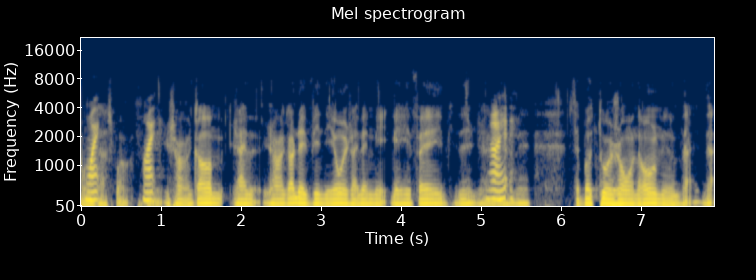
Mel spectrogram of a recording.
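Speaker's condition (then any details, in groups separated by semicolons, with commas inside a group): Cerebral palsy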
